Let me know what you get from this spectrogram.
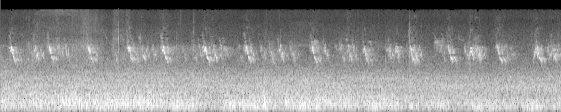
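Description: A small bird chirping over and over: short, high chirps, often in quick pairs, several a second, over a steady background rush.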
